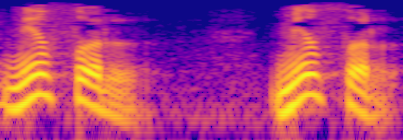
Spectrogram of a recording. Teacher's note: وبعض العرب كان إذا وقف رقق الراء فيقول مصر مصر، فيرقق الراء من أجل الكسرة التي على الميم.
